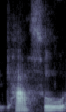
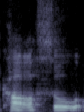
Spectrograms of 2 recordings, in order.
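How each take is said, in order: First: It is said in a West Midlands accent. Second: It is said in an Oxford accent. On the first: "I say castle and bath, ... hint that I'm from the West Midlands" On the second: "I don't say castle or bath"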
